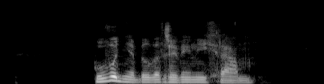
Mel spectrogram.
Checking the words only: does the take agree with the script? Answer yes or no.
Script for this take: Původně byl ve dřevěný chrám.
yes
